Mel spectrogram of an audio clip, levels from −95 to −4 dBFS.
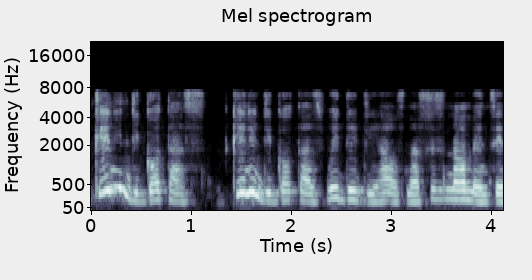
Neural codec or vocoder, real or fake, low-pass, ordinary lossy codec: codec, 16 kHz, 16 kbps, FreqCodec, smaller model; fake; 7.2 kHz; none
